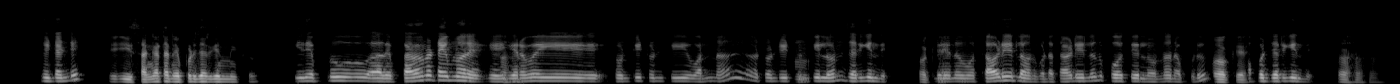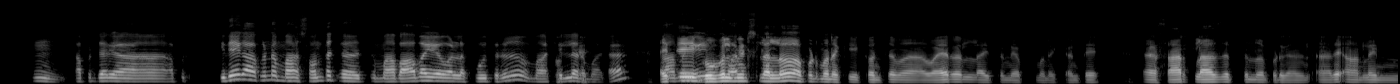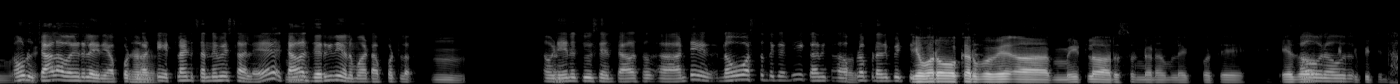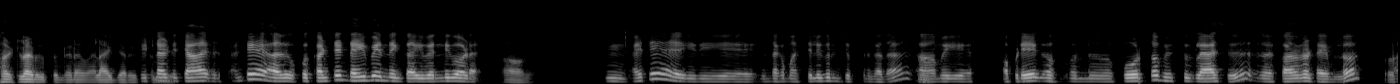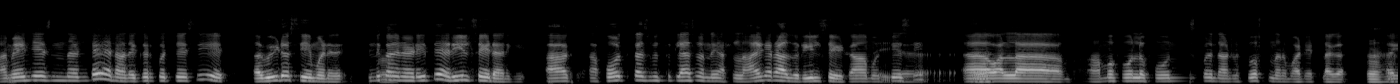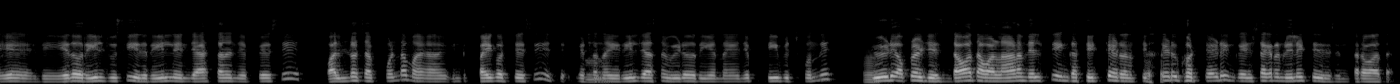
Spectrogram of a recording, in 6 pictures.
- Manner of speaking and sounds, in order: in English: "ట్వెంటీ ట్వెంటీ"; in English: "థర్డ్ ఇయర్‌లో"; in English: "థర్డ్ ఇయర్‌లోనో, ఫోర్త్ ఇయర్‌లో"; other background noise; in English: "గూగుల్"; in English: "క్లాస్"; in English: "మీట్‌లో"; chuckle; tapping; in English: "వీడియోస్"; in English: "రీల్స్"; in English: "ఫోర్త్ క్లాస్, ఫిఫ్త్"; in English: "రీల్స్"; in English: "రీల్"; in English: "రీల్"; in English: "రీల్"; in English: "అప్లోడ్"; giggle; in English: "ఇన్‌స్టా‌గ్రామ్ డెలీట్"; chuckle
- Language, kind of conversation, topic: Telugu, podcast, బిడ్డల డిజిటల్ స్క్రీన్ టైమ్‌పై మీ అభిప్రాయం ఏమిటి?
